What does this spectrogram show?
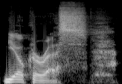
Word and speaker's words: Gyökeres: It won't take long here, but so it is pronounced with like a very, very soft G at the beginning and then like an S like snake at the end. So Gyökeres.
